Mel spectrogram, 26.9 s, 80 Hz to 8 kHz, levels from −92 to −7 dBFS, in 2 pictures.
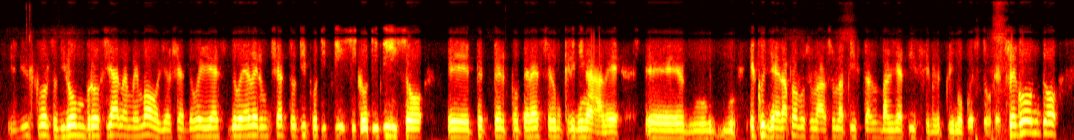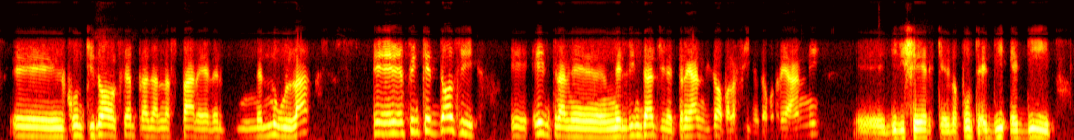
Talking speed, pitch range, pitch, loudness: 155 wpm, 125-155 Hz, 140 Hz, -21 LUFS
